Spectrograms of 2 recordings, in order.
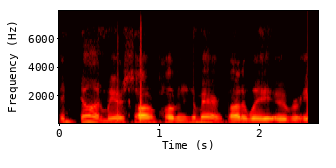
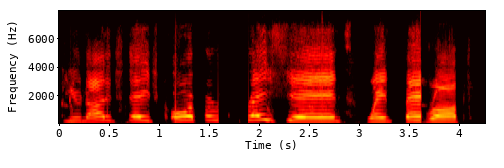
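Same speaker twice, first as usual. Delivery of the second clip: loud, high, angry lecturing; shouting down a caller, exasperated; heated rant; 7 semitones higher, 5 dB louder than usual. Real, not acted. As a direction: hammer every point home at Don.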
